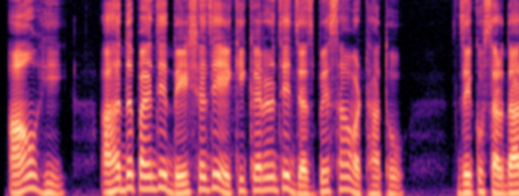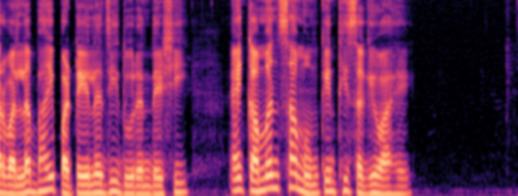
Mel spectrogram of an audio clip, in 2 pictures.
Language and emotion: Sindhi, neutral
